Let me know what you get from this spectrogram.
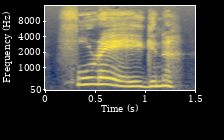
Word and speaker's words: foreign: Careful with the pronunciation of the word foreign. It's not foreign, it's foreign. Think about number four, foreign, foreign. When something is foreign, it's not familiar to you.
